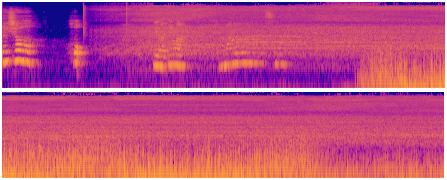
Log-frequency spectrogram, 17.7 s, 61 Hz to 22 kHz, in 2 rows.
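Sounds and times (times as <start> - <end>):
hair dryer blowing air: 1.6 - 17.7.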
